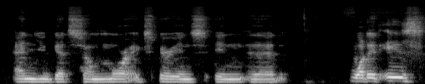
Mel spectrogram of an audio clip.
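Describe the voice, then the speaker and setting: Speaking in a Dutch accent, a man keeps a medium pitch and fairly even intonation. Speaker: conference session moderator. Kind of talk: online conference moderation. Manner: halting, many fillers.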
